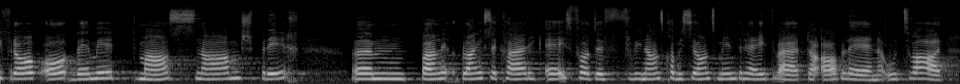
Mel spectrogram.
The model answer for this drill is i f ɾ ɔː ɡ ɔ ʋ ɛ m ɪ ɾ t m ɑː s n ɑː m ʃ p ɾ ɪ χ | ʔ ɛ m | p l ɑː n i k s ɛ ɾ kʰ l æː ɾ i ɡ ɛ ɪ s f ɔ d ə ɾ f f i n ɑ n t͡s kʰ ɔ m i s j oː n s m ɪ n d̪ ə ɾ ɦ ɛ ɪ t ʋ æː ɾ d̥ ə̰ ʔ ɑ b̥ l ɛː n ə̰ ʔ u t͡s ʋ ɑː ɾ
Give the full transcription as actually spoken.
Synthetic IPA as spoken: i f ɾ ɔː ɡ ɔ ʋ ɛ m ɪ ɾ t m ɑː s n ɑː m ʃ p ɾ ɪ χ | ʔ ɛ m | p l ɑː n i k s ɛ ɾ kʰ l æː ɾ i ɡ ɛ ɪ s f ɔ d ə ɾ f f i n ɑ n t͡s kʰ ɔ m i s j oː n s m ɪ n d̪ ə ɾ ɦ ɛ ɪ t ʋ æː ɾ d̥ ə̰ ʔ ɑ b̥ l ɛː n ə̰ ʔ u t͡s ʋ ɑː ɾ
